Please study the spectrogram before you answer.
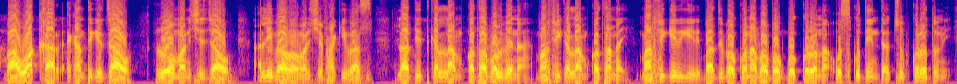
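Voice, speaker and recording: A man with a Bangladeshi Bengali accent gives a scripted vocabulary lesson, saying each word and then its meaning in slow, measured steps. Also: medium pitch, no echo, low-quality recording. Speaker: Arabic language teacher.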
